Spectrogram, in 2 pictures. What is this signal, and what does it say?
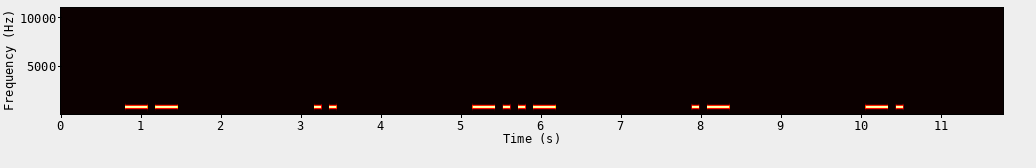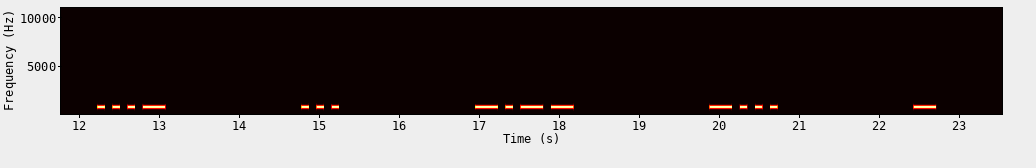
Morse code, heard as a keyed tone, about 13 wpm, spaced as for 4 wpm, 800 Hz. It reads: MIXAN VSYBT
